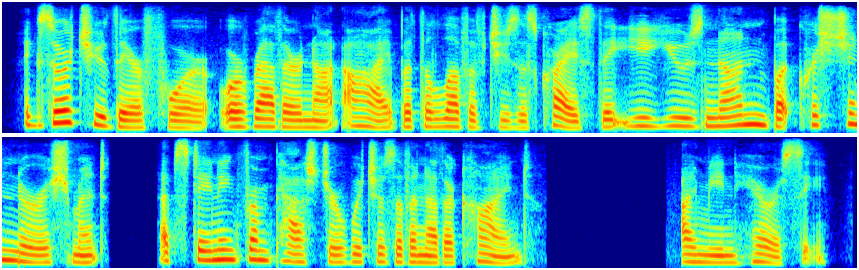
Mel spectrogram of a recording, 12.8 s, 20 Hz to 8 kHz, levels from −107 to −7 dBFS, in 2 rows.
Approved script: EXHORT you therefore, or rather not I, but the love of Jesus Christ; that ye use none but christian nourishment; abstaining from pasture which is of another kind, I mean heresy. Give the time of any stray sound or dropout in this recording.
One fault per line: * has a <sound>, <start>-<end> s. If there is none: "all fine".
all fine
